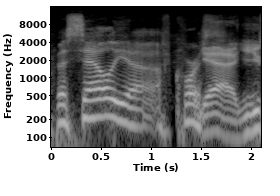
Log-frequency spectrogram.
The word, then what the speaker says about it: Visalia: neck of the woods shall we say uh visalia this is uh viselia vaselia of course yeah you say uh you say it the way keeper sutherland pronounces it and the hitch show 24.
